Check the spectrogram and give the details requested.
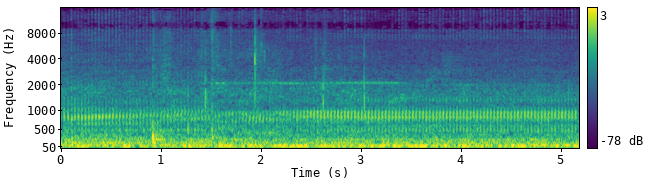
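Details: Honda V45 Magna fuel pump during a pressure test, flow 6.6% under spec, pressure just under 11 psi: steady low hum with a faint even whine, no stutter or surging; healthy electric fuel pump.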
